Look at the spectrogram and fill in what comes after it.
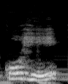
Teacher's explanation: como se o R sumisse e toda essa força do R passasse pra última vogal · Aqui nós contamos com uma característica bastante específica que se trata do apagamento do R no final da sílaba. Em termos técnicos, o apagamento do rótico em coda final, que é diferente do que acontece por aí.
